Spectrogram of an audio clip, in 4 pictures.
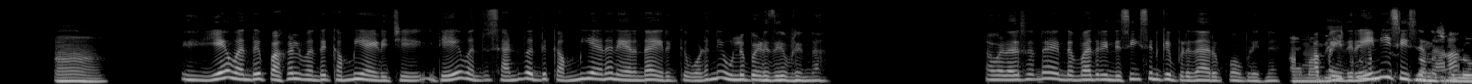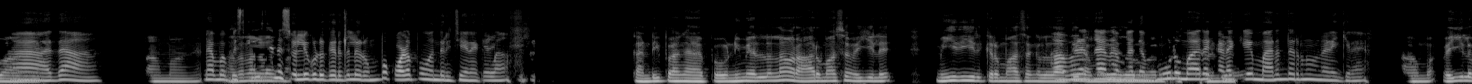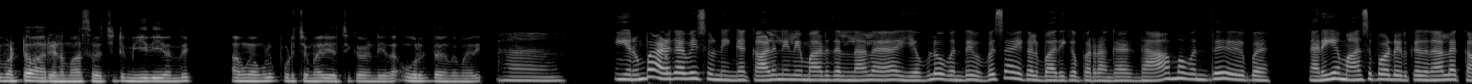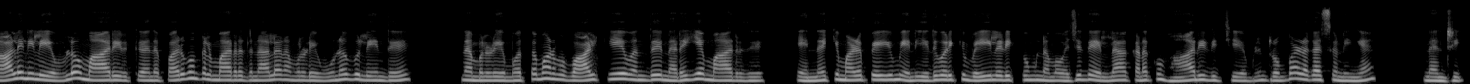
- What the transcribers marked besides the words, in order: in English: "டே"; in English: "சன்"; laughing while speaking: "உடனே உள்ள போயிடுது! அப்டினான்"; laughing while speaking: "அப்ப நான் சொன்னேன், இந்த மாரி … குழப்பம் வந்துருச்சு, எனக்கெல்லாம்"; in English: "சீசனுக்கு"; in English: "இ கோலாய் டெஸ்ட்ன்னு"; in English: "ரெயினி சீசனா!"; in English: "சீசன"; other background noise; laughing while speaking: "ஒரு ஆறு மாசம் வெயிலு, மீதி … மாரி பேசிக்கொள்ள வேண்டியதுதான்"; laughing while speaking: "ஆமா. வெயிலு மட்டும் ஆறு, ஏழு … ஊருக்குத் தகுந்த மாரி"; unintelligible speech; background speech
- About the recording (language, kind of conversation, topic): Tamil, podcast, காலநிலை மாற்றத்தால் பருவங்கள் எவ்வாறு மாறிக்கொண்டிருக்கின்றன?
